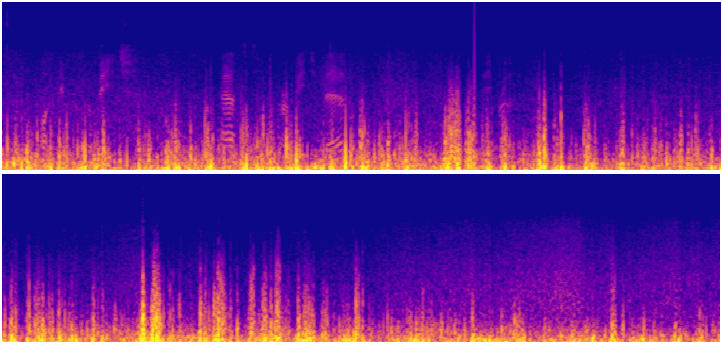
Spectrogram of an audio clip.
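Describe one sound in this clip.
Strong wind gusts and rumbles against the microphone outdoors.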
